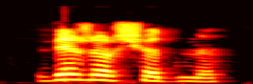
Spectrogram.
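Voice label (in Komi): "вежӧрсьӧдны", Komi, female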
